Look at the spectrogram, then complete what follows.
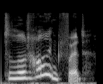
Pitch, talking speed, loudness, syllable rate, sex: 315 Hz, 175 wpm, -15 LUFS, 5.3 syllables/s, female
